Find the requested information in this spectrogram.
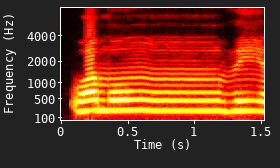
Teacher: নুন সাকিনের পরে যাল ইকফার হরফ গুন্না সহ স্পষ্ট পড়তে হবে।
